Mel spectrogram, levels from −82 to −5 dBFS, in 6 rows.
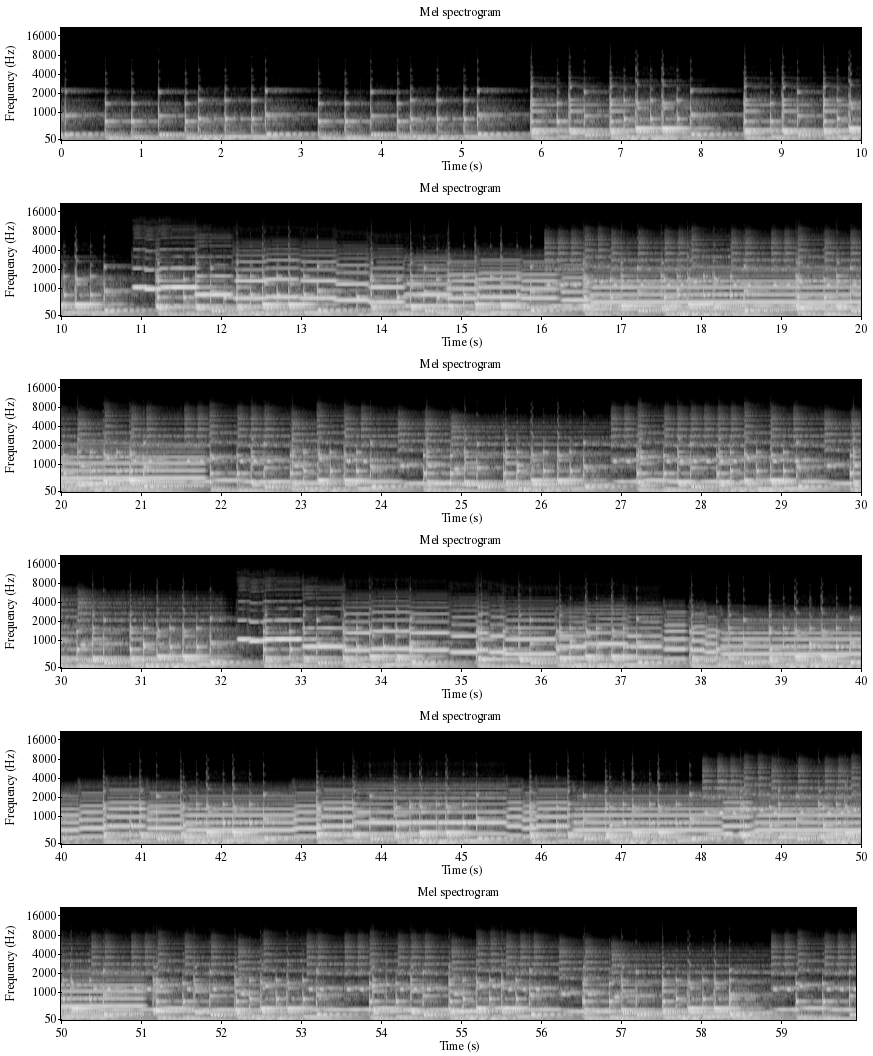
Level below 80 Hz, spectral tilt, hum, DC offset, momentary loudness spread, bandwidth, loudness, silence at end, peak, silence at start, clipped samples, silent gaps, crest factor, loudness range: -30 dBFS; -7.5 dB/octave; none; under 0.1%; 8 LU; 9.6 kHz; -20 LUFS; 0 s; -4 dBFS; 0 s; under 0.1%; none; 16 dB; 5 LU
